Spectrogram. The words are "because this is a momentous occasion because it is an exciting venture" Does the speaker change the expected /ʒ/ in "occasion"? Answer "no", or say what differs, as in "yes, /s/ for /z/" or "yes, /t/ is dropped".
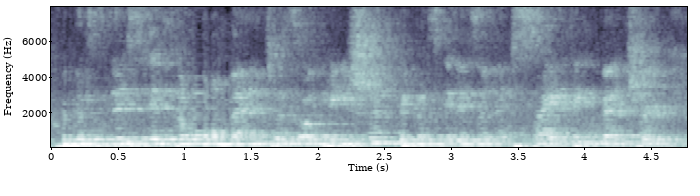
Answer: yes, /ʃ/ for /ʒ/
